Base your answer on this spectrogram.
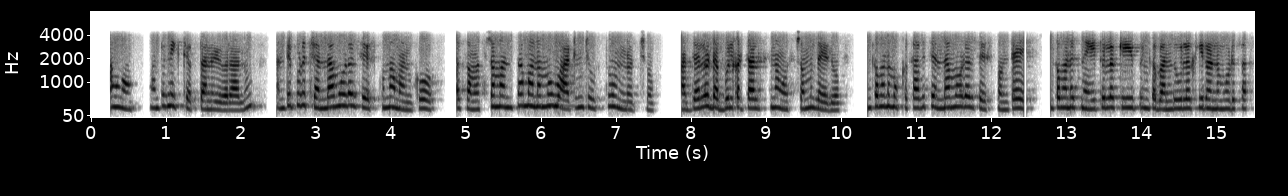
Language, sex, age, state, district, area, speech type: Telugu, female, 18-30, Telangana, Nalgonda, urban, conversation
